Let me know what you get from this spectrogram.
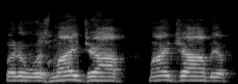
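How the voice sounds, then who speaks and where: A man telling a story in a casual group chat on a video call, starting haltingly and repeating words. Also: high voice, fairly even intonation, sharp tone. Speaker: participant in a technical session.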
